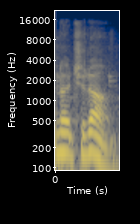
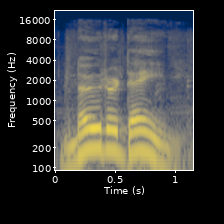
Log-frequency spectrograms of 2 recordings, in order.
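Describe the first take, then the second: First: It is said in a non-American accent. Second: It is said in an American accent.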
